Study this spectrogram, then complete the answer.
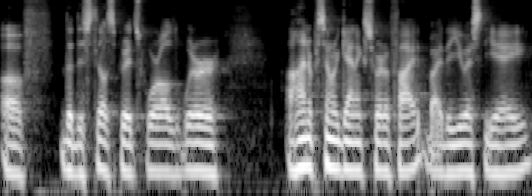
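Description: A man's fairly low voice with a Romanian accent, in a very clean recording with a silent background. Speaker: spirits company founder and CEO. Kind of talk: interview. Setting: home bar.

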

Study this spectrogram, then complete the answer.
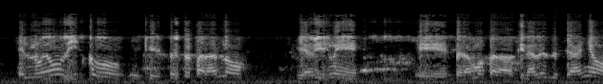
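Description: A man speaks at a fairly slow pace with a Guatemalan accent. Noticeable background noise runs underneath. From Guatemala, Huehuetenango. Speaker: rock musician. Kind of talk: interview.

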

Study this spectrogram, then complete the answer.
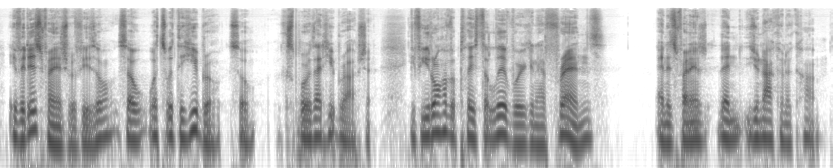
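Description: A man with a Philadelphia accent talks very fast in a medium pitch, his tone dark and mellow with vocal fry. His pitch varies an ordinary amount, and the sound is dry and close with no echo. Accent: Philadelphia-area American. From US Northeast (Cherry Hill, New Jersey, Philadelphia suburbs). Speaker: nonprofit executive. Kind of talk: interview. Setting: office suite near the beach.

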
